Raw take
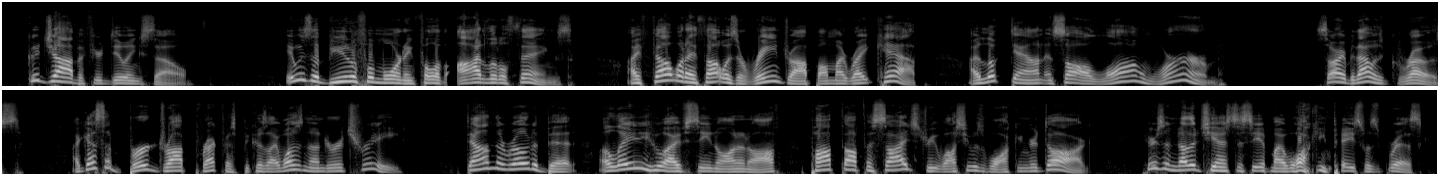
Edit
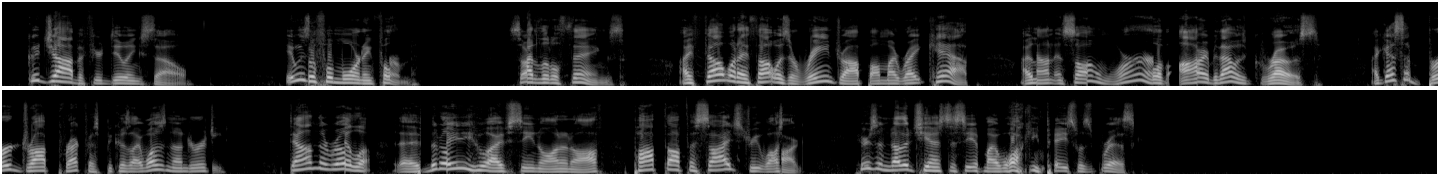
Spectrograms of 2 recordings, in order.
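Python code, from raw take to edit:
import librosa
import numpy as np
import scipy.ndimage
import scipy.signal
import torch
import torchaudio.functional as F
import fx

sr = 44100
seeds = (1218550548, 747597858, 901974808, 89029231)

y = fx.edit(x, sr, fx.cut(start_s=3.07, length_s=0.41),
    fx.swap(start_s=4.29, length_s=0.44, other_s=11.95, other_length_s=1.37),
    fx.cut(start_s=9.83, length_s=0.42),
    fx.cut(start_s=10.75, length_s=0.54),
    fx.clip_gain(start_s=14.03, length_s=0.36, db=4.0),
    fx.cut(start_s=17.84, length_s=0.4),
    fx.reverse_span(start_s=19.56, length_s=1.02),
    fx.cut(start_s=23.93, length_s=1.1), tone=tone)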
